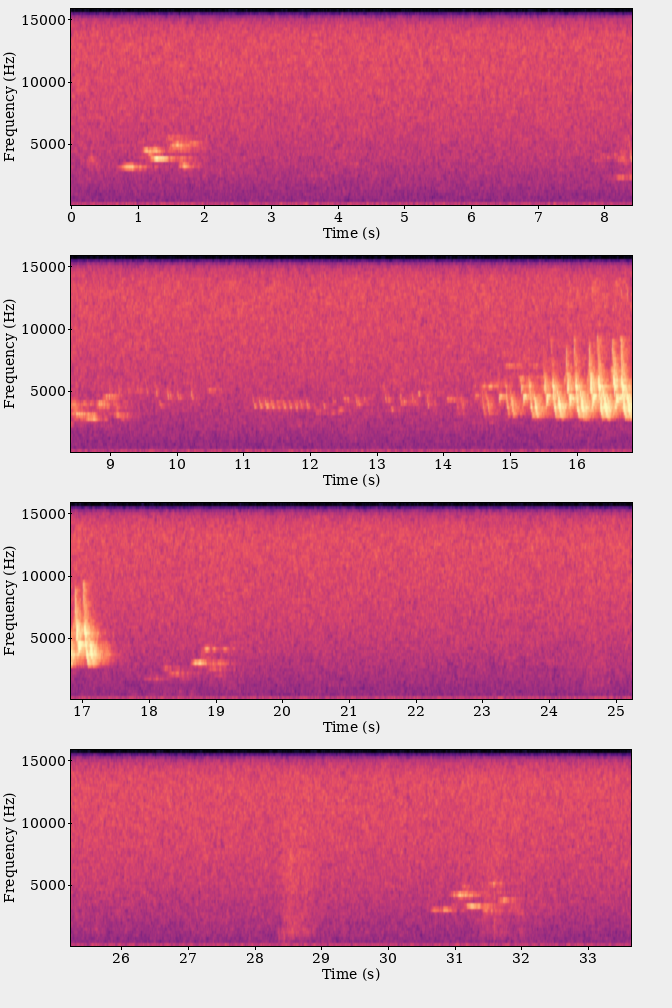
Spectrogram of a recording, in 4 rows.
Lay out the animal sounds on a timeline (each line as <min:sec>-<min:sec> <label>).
0:00.7-0:02.1 Hermit Thrush (Catharus guttatus)
0:07.3-0:16.0 Winter Wren (Troglodytes hiemalis)
0:07.7-0:09.3 Hermit Thrush (Catharus guttatus)
0:14.1-0:17.6 Ovenbird (Seiurus aurocapilla)
0:17.6-0:19.6 Hermit Thrush (Catharus guttatus)
0:30.3-0:32.2 Hermit Thrush (Catharus guttatus)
